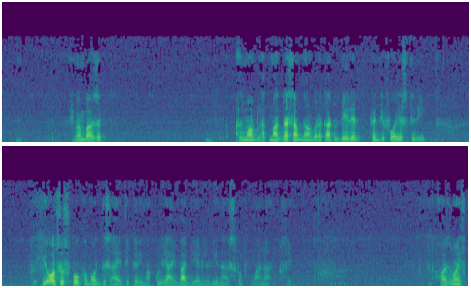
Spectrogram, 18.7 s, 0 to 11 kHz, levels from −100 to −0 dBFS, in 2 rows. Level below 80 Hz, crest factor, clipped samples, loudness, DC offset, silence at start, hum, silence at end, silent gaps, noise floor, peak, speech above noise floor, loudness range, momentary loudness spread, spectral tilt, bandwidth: -64 dBFS; 28 dB; under 0.1%; -29 LUFS; under 0.1%; 0.25 s; none; 0.05 s; none; -56 dBFS; -4 dBFS; 28 dB; 17 LU; 27 LU; -6 dB/octave; 8.8 kHz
